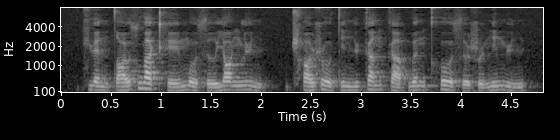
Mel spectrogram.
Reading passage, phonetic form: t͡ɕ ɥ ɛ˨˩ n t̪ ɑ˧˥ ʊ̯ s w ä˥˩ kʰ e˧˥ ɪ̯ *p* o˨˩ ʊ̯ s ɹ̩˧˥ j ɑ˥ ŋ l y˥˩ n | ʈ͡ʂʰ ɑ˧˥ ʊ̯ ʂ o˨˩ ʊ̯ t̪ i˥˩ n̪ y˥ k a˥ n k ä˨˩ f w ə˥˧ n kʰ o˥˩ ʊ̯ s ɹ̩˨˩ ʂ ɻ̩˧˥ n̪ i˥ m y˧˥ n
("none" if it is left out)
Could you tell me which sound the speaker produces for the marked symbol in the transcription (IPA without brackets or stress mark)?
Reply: m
